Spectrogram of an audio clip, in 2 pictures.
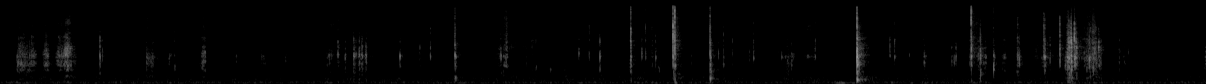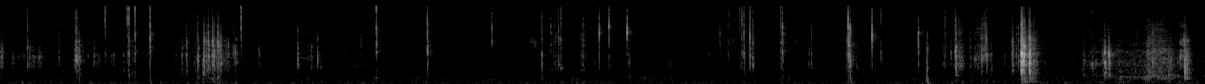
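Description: Clear plastic blister packaging crackling and clicking as it is flexed and pried open by hand, with rapid irregular sharp clicks and a few louder crinkling bursts about halfway through and near the end.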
